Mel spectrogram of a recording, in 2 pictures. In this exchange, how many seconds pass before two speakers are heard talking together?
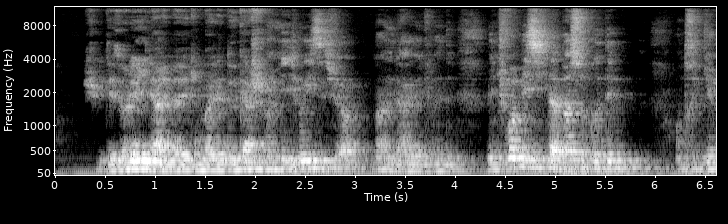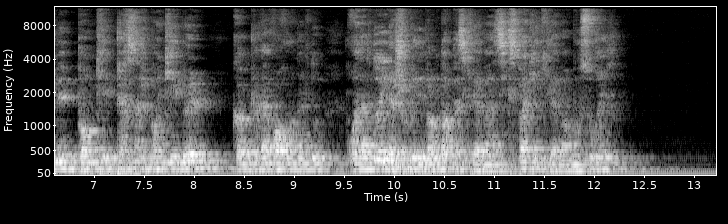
none

